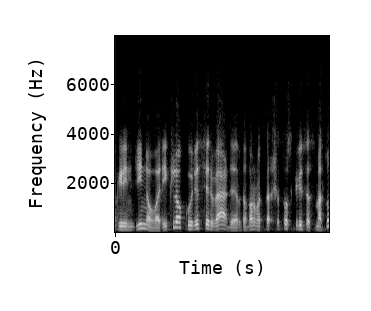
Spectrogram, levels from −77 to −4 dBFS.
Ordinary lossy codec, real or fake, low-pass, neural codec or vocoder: MP3, 64 kbps; fake; 7.2 kHz; codec, 16 kHz, 0.8 kbps, ZipCodec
